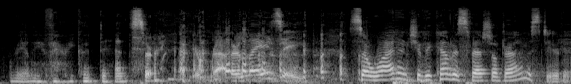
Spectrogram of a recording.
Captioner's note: she laughs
